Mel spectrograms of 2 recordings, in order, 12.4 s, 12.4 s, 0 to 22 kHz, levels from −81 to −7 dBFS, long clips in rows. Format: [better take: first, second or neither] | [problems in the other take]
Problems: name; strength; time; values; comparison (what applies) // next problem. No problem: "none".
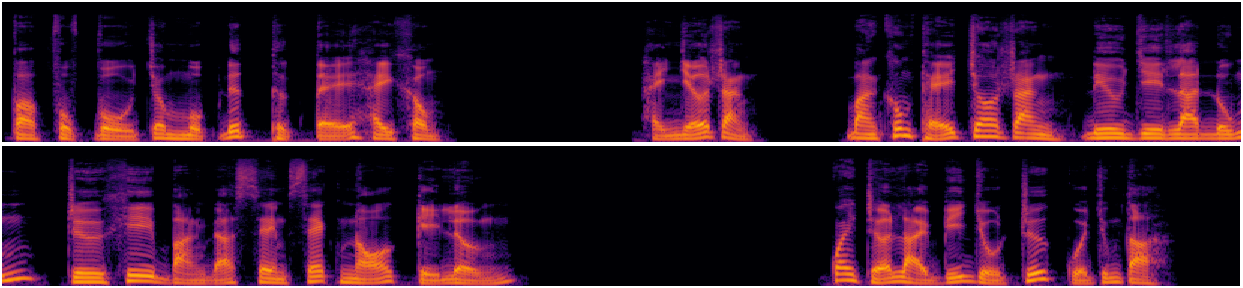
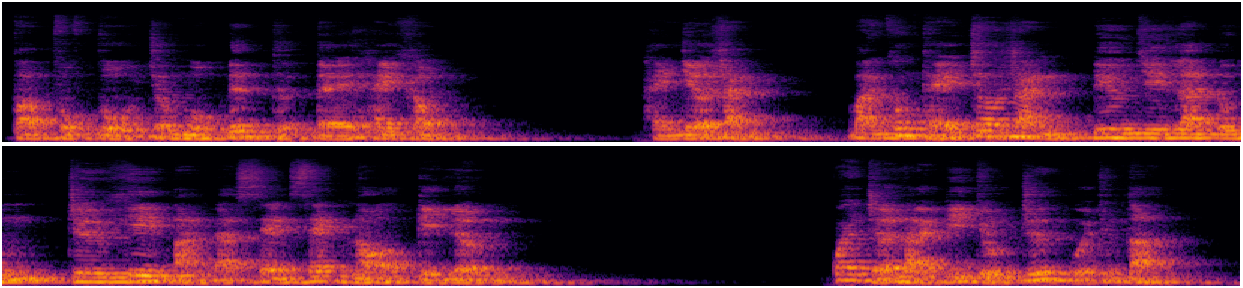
first | off-mic speech; far // room echo; noticeable; dies away in 0.6 s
